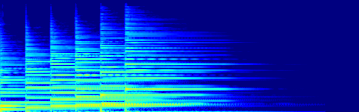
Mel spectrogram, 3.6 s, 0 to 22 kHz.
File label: Bb Minor 11th Bb down Guitar DADGAD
